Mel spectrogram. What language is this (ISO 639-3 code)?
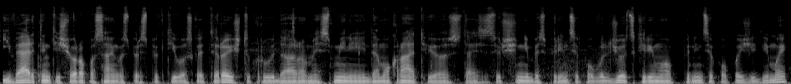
lit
